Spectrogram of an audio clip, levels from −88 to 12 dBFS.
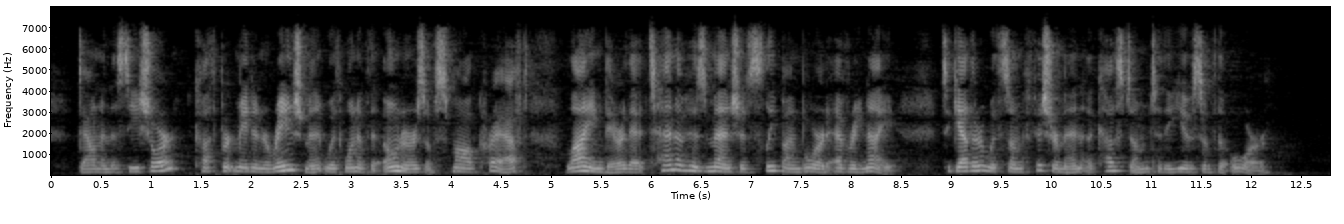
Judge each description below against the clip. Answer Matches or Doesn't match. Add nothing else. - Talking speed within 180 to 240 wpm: Matches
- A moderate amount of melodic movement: Matches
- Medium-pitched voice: Matches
